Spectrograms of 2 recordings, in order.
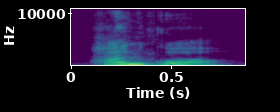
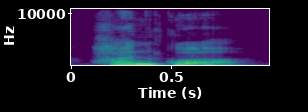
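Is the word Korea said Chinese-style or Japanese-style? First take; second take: Chinese-style; Chinese-style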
